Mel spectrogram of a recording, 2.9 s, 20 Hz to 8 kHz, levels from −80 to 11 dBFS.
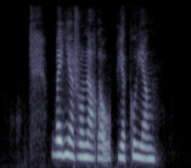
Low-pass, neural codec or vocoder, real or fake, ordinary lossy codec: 7.2 kHz; codec, 16 kHz in and 24 kHz out, 0.6 kbps, FocalCodec, streaming, 4096 codes; fake; MP3, 48 kbps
